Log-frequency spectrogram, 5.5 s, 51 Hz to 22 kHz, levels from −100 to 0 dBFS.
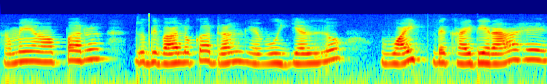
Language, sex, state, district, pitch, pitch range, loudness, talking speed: Hindi, female, Uttarakhand, Tehri Garhwal, 250 Hz, 230-285 Hz, -18 LUFS, 165 wpm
